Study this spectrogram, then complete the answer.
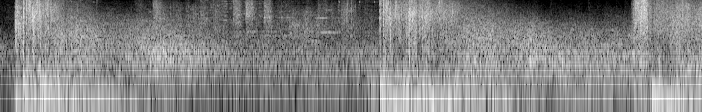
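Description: Heavy naval gunfire from an enemy ship in World of Warships, loud booming salvos over a constant rumbling roar, with a big blast surging near the middle and another near the end.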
